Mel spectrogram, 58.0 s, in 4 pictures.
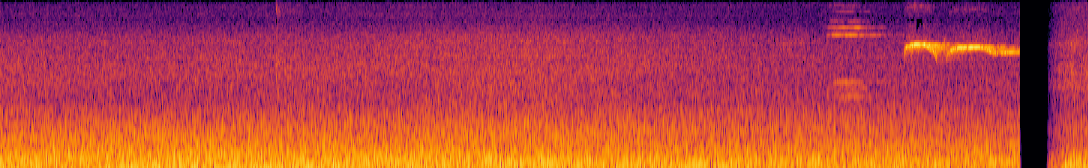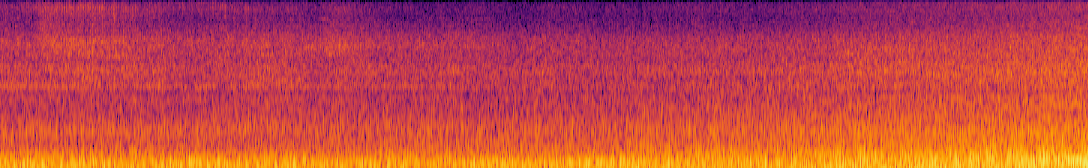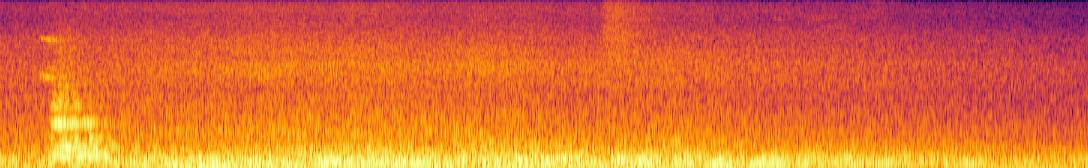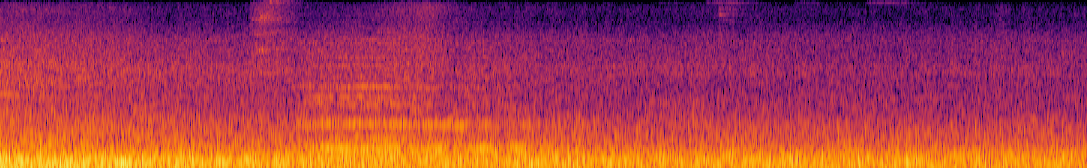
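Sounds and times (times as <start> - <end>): train rumbling past: 0.0 - 58.0
deep locomotive horn: 29.4 - 35.0, 47.4 - 51.4
high-pitched train horn blasts: 29.5 - 31.0, 47.5 - 51.0.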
